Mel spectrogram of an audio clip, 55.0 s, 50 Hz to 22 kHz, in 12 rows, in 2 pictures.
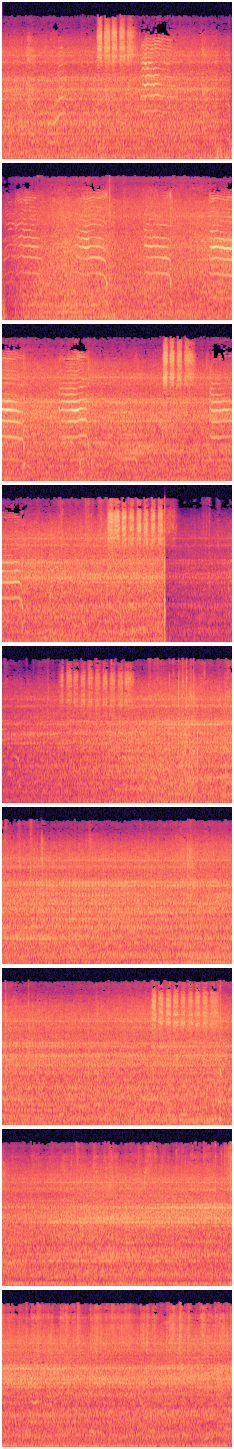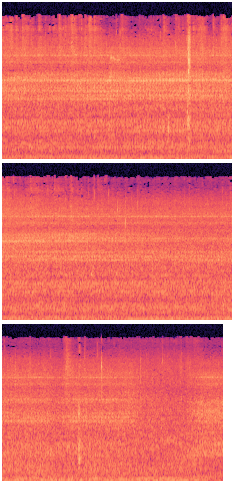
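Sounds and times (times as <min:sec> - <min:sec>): steady background noise: 0:00.0 - 0:55.0
cat meowing: 0:02.2 - 0:03.6, 0:04.6 - 0:06.8, 0:07.4 - 0:08.1, 0:08.7 - 0:11.1, 0:12.6 - 0:15.1.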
